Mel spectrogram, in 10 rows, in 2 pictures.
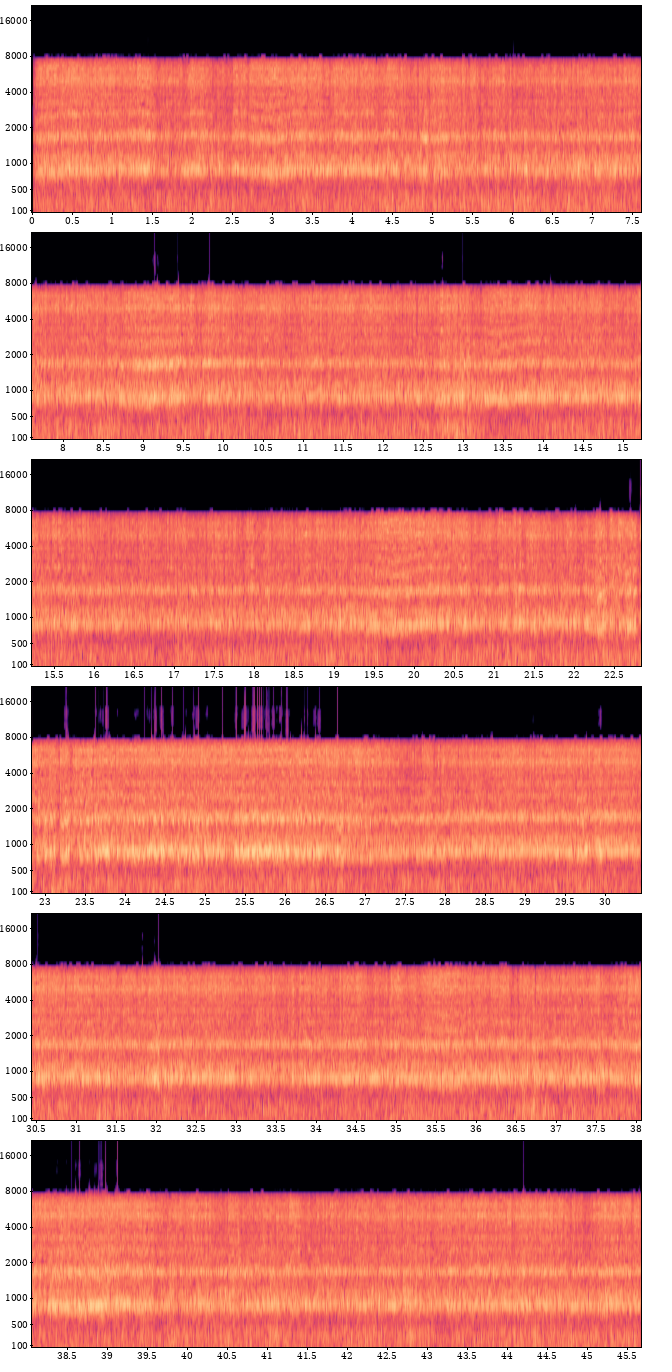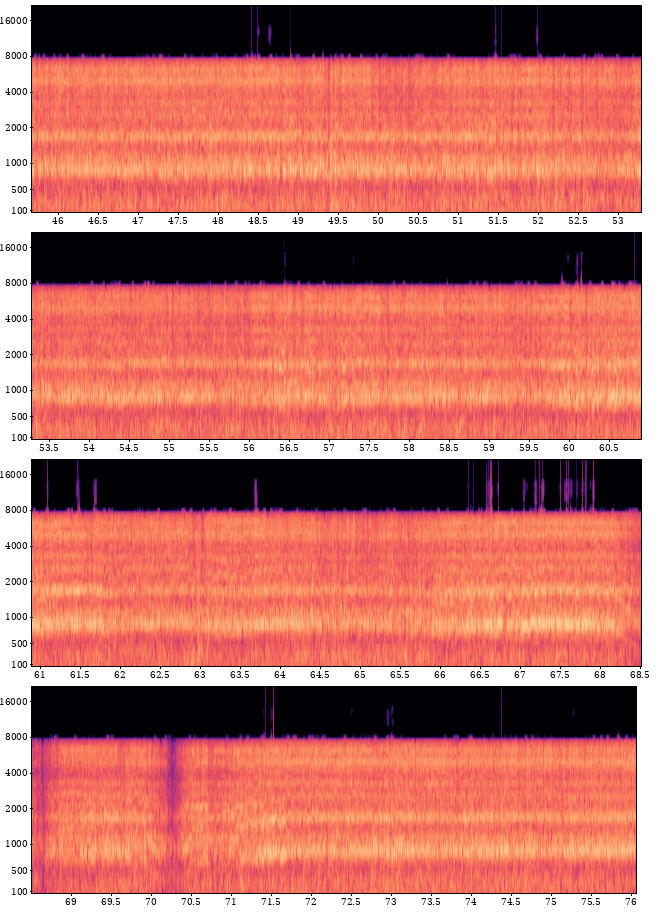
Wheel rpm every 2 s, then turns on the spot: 230, 230, 230, 230, 230, 230, 230, 230, 230, 230, 230, 210, 200, 200, 220, 230, 240, 230, 230, 220, 220, 230, 230, 230, 230, 230, 230, 230, 220, 230, 220, 220, 230, 190, 140, 150, 230, 240.
none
